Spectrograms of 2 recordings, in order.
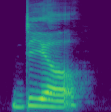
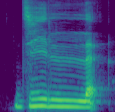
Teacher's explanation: But if you say it the French way, you're going to feel it on your teeth, on the front teeth.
